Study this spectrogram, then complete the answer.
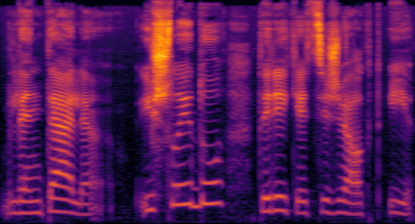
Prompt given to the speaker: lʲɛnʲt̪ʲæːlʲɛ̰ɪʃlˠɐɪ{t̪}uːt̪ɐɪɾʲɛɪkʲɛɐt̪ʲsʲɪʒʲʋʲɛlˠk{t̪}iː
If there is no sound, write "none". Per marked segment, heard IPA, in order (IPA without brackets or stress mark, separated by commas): d̪, t̪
